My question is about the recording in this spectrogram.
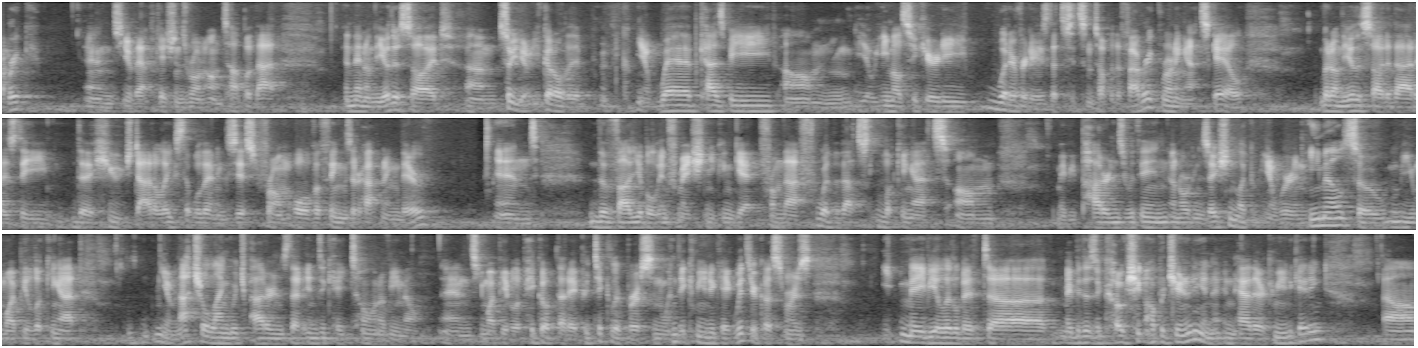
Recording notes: come to you live from the recent Gartner IT Symposium 2019 in sunny Brisbane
